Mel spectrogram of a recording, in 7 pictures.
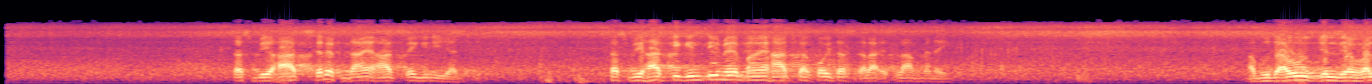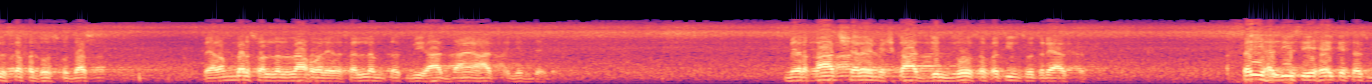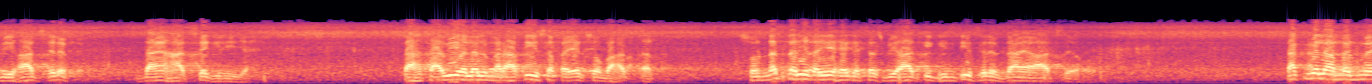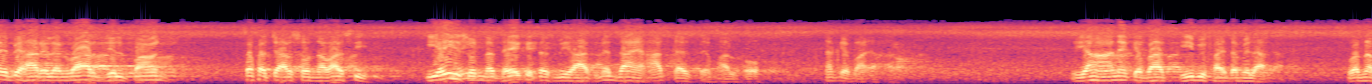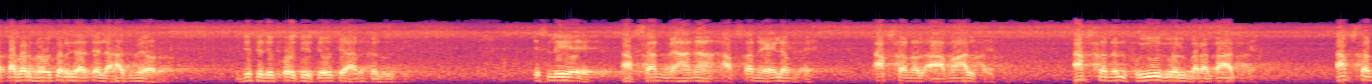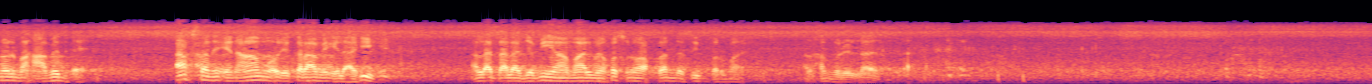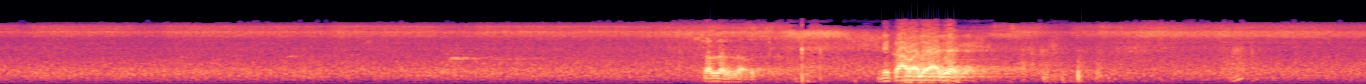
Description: After Namaz Bayan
